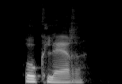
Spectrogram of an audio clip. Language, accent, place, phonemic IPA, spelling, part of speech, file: French, France, Lyon, /o klɛʁ/, au clair, prepositional phrase, LL-Q150 (fra)-au clair.wav
- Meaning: clear (free of doubt, who has understood the situation clearly)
